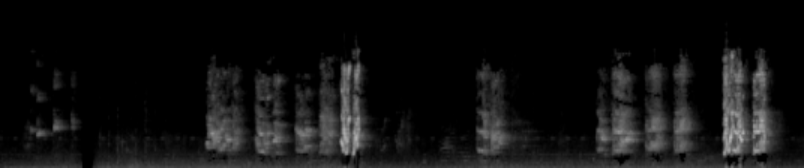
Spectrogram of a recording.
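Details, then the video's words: Female lovebird, kept as a lure bird to prompt others into ngekek singing, gives clusters of harsh, high chattering bursts in groups of three or four, separated by short pauses. "BURUNG LOVEBIRD BETINA NGEKEK NGETIK PANJANG || PANCINGAN AMPUH BIKIN LB NGEKEK"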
